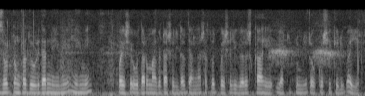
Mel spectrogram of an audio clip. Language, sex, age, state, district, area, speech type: Marathi, male, 30-45, Maharashtra, Sangli, urban, read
